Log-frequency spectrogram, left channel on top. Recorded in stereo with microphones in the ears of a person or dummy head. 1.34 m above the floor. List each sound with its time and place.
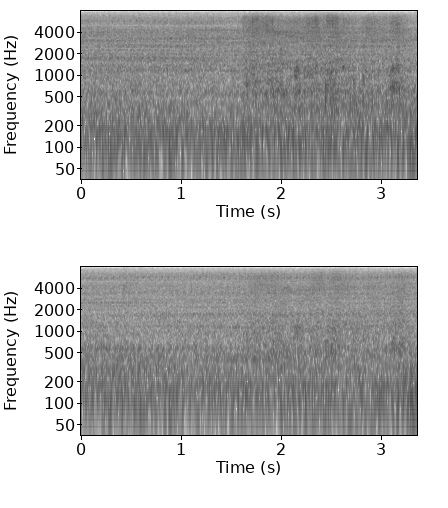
1.6 s footsteps: 45° left (ahead or behind), 3 m; by 3.3 s 60° left (ahead or behind), 3 m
